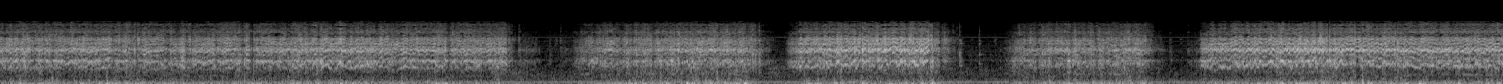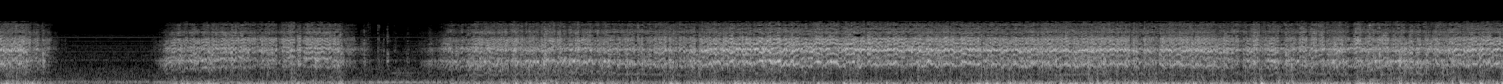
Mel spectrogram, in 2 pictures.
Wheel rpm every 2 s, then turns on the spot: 90, 90, 70, 90, 70, 60, 100, 80, 70, 50, 110, 110, 120, 120, 110.
none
